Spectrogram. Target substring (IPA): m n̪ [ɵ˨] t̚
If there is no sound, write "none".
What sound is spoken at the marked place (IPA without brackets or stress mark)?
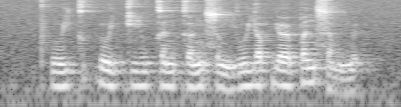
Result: ɵ˨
